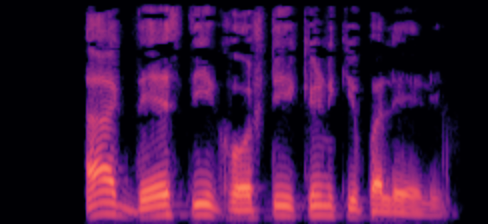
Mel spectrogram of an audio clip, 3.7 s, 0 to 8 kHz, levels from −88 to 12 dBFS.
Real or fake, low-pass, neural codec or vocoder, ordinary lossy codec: real; 7.2 kHz; none; MP3, 32 kbps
